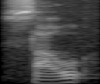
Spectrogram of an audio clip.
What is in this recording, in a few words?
"sau2", Cantonese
